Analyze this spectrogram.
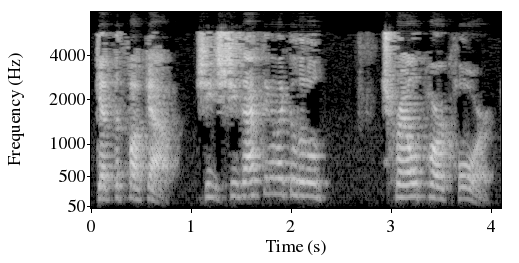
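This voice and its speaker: A man's voice: sits high, sing-song, moderate pace. A man hosting a casual fan podcast, talking in a crude, sarcastic way and swearing freely. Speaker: podcast host. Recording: muffled lo-fi audio in an echoey room.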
